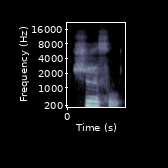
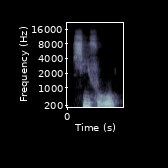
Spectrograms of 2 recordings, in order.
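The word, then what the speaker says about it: 师父: practice chinese kung fu you should have already heard shufu or its cantonese pronunciation sifu let's get back to the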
